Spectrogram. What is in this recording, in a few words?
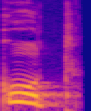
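"кут", Komi, female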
